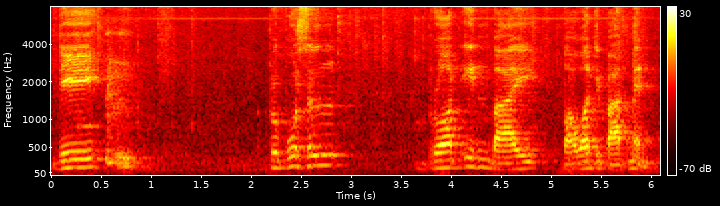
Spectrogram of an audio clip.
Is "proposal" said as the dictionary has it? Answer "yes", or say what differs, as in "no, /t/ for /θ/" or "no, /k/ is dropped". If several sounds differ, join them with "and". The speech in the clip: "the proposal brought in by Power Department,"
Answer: no, /s/ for /z/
